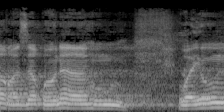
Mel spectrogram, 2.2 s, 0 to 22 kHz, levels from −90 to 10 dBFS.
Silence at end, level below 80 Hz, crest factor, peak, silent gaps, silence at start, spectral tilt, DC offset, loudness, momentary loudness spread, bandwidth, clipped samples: 0 s; -64 dBFS; 14 dB; -6 dBFS; none; 0 s; -4.5 dB/octave; under 0.1%; -21 LUFS; 13 LU; 16 kHz; under 0.1%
